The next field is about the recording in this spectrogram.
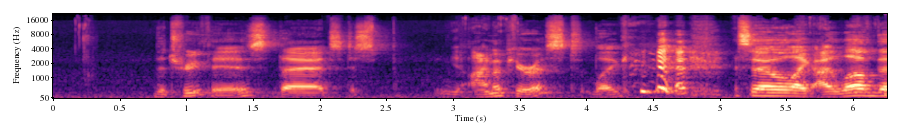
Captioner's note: chuckles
